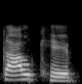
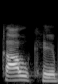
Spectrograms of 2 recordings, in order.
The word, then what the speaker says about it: কালক্ষেপ: গেছে কালক্ষেপ আমরা বলি এই শব্দের সঠিক উচ্চারণ জেনে রাখো কালক্ষেপ আমরা কিন্তু বলি কালক্ষেপ নট কালক্ষেপ উচ্চারণটা কালক্ষেপ সামনের দিনে এরকম অনেক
